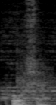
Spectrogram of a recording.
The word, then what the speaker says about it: Porsche: Actually, it's pronounced Porsche.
